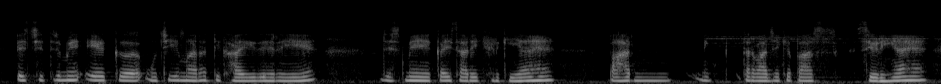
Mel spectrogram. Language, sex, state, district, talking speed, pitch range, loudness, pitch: Hindi, female, Uttar Pradesh, Varanasi, 140 wpm, 165-185 Hz, -35 LUFS, 175 Hz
